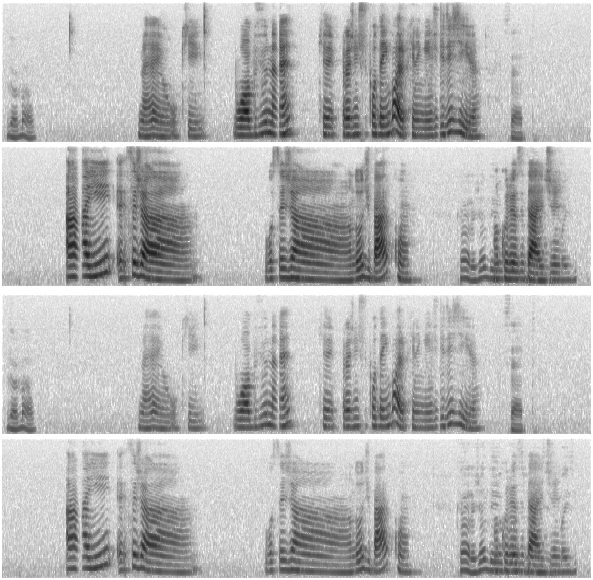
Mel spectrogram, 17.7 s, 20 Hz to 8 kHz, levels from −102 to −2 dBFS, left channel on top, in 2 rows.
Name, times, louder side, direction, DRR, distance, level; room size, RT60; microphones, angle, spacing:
voice 1, 0.1-0.5 7.5-7.8 15.7-17.5, right 1 dB, 25° right, 6.2 m, -37 dB
voice 2, 2.0-3.1 3.5-4.4 4.8-7.2 9.8-11.8 12.8-15.0 16.2-17.2, left 8 dB, 90° left, 0.5 m, -25 dB
head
